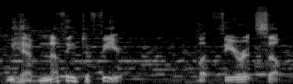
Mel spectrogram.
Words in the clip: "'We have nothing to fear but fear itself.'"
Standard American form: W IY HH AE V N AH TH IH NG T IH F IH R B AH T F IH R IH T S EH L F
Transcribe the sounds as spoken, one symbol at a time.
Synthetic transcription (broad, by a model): W IY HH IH V N AH TH IH NG T IH F IH R B AH T F IH R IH T S EH L F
